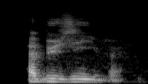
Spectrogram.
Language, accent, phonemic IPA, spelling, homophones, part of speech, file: French, Canada, /a.by.ziv/, abusive, abusives, adjective, LL-Q150 (fra)-abusive.wav
- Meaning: feminine singular of abusif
